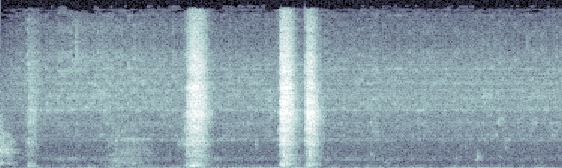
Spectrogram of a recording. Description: Some tickly induced sneezes, quite forceful but my mic isnt picking up thee explosiveness for some reason, either way let me know if you like, if you like lol.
